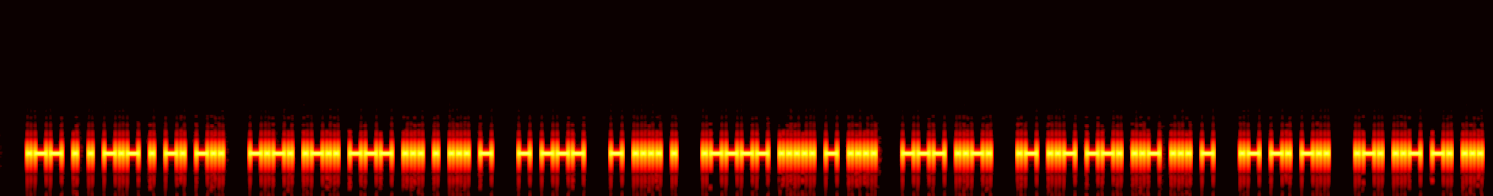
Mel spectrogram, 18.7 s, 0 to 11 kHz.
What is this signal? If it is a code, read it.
Morse code, heard as a keyed tone, about 25 wpm, 600 Hz. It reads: WEEKEND CLOSEST TO THE 15TH OF AUGUST AND RUNS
